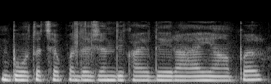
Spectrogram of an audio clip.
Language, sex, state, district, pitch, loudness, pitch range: Hindi, female, Uttar Pradesh, Shamli, 195 Hz, -16 LUFS, 195-205 Hz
